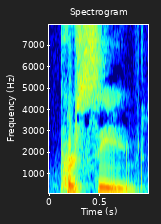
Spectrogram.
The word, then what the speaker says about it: perceived: It has 2 syllables and the stress is on that second syllable, perceived.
